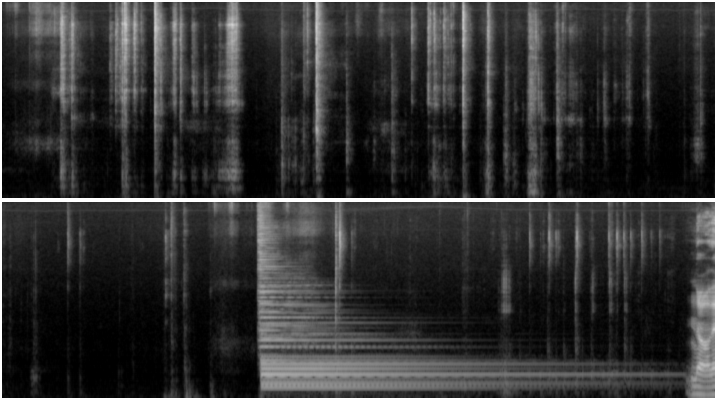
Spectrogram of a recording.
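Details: DigiTech Bad Monkey Tube Overdrive pedal, board exposed, footswitch pressed directly by finger after suspected worn rubber actuator: handling clicks and taps, then a clean undistorted chord; only dry signal, no overdrive effect.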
